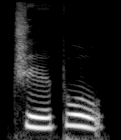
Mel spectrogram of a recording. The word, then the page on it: 止步: zhǐ bù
